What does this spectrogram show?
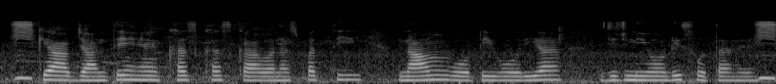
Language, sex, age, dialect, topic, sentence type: Hindi, female, 18-24, Kanauji Braj Bhasha, agriculture, statement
